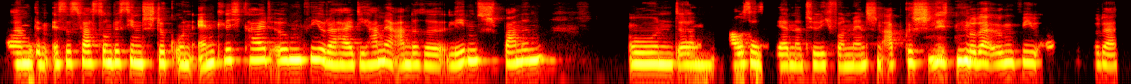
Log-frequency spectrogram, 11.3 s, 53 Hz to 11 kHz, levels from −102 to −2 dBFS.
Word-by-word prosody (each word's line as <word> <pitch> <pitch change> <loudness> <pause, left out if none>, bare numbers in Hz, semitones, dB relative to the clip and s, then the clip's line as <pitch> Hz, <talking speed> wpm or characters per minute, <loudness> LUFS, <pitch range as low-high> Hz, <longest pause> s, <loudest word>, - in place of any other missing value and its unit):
ähm, 200 +1 +5
g 200 -2 -3
ist 195 +2 -3
es 210 +1 -3
fast 205 -1 -1
so 215 - -2
'n 210 - +5
bisschen 210 -1 +2
Stück 205 +1 -2
Unendlichkeit 245 +6 0
irgendwie 250 +1 +5
oder 195 -4 +1
halt 185 0 -2
die 185 0 -4
haben 210 +3 +2
ja 205 -3 -2
andere 180 -2 -3
Lebensspannen 235 +4 0 0.7
und, 195 -1 +2
ähm 185 0 -2
außer 190 +2 0
sie 180 - -11
werden 180 0 -3
natürlich 180 +1 -6
von 175 -1 -6
Menschen 185 +2 -6
abgeschnitten 215 +4 +2
oder 200 -3 0
irgendwie 205 +1 -2 0.5
oder 180 -3 -6
200 Hz, 160 wpm, -25 LUFS, 185-220 Hz, 0.7 s, ähm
